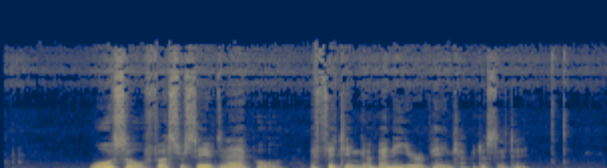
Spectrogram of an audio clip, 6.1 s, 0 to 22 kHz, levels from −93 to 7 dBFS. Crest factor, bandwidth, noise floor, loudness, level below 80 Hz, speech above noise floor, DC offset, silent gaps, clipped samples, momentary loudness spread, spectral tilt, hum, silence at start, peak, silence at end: 18 dB; 16.5 kHz; -58 dBFS; -28 LUFS; -52 dBFS; 31 dB; under 0.1%; none; under 0.1%; 21 LU; -5 dB/octave; none; 0.1 s; -10 dBFS; 0.4 s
